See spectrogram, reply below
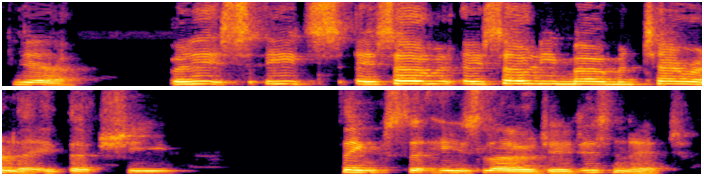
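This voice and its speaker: A woman's voice: mid-range voice, measured pace, warm tone. Woman questioning things in casual discussion. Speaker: participant in a script table read.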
